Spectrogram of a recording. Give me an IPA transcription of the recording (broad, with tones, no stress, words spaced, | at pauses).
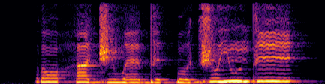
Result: ɾɔ˧ha˧ d͡ʒi˨wɛ˨de˨k͡po˨ d͡ʒo˧jũ˦de˦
